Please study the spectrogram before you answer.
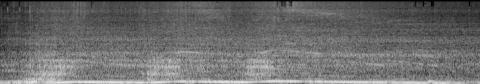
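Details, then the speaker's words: Shelby GLHS parked 20 years: after running a while the dead cylinder cleared up, as suspected. A steady, low, smooth note with gentle revving and no miss, now firing on all four instead of three. Normal running. "so there you go no longer on three cylinders it's running on all four so fixed"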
